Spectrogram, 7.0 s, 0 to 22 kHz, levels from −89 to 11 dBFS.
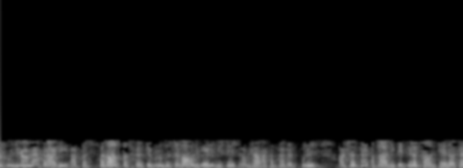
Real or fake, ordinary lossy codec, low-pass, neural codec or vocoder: fake; MP3, 16 kbps; 3.6 kHz; autoencoder, 22.05 kHz, a latent of 192 numbers a frame, VITS, trained on one speaker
